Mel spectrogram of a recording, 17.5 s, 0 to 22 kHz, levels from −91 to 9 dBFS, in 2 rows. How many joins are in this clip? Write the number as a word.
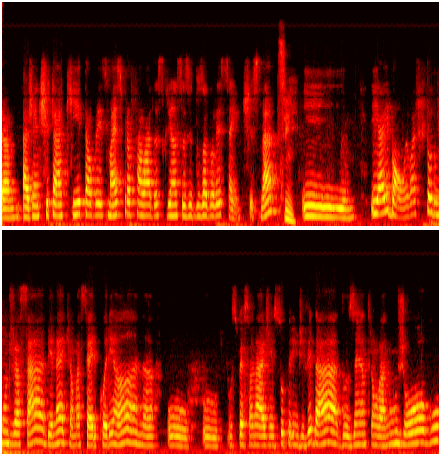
zero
